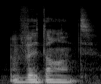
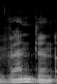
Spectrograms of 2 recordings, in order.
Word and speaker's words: Vedant: Is it Vedant? How would you pronounce this? Vedant. I think I've been calling you Vendant. I saw an extra N in there, and I didn't mean to.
